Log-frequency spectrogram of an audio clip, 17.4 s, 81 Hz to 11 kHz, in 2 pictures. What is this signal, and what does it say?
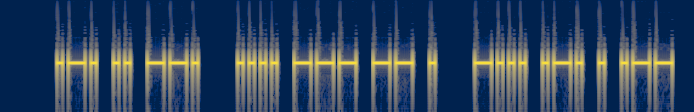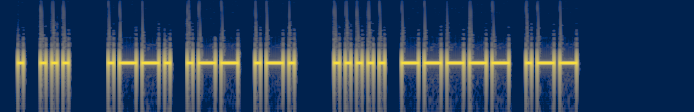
Morse code, heard as a keyed tone, about 17 wpm, 700 Hz. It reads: RIG HOME BREW ES PWR 50W
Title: Practice QSO - Exchange 2 - Info - 17wpm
